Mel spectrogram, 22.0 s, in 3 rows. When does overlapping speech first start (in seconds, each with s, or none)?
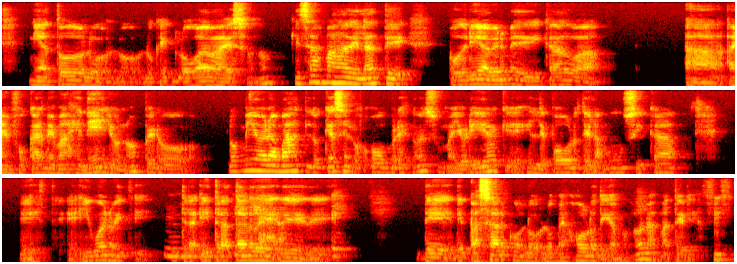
16.3 s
